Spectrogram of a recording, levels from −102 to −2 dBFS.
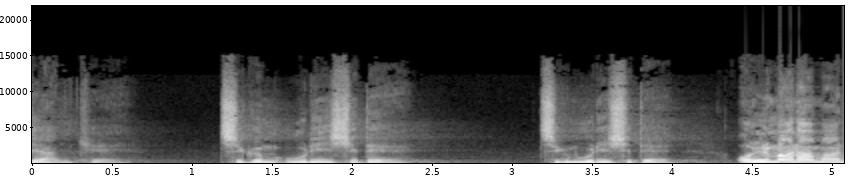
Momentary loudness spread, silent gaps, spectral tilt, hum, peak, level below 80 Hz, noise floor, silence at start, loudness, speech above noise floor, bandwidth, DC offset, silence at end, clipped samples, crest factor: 21 LU; none; -4.5 dB/octave; none; 0 dBFS; -52 dBFS; -61 dBFS; 0 s; -15 LUFS; 46 dB; 14.5 kHz; under 0.1%; 0 s; under 0.1%; 16 dB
